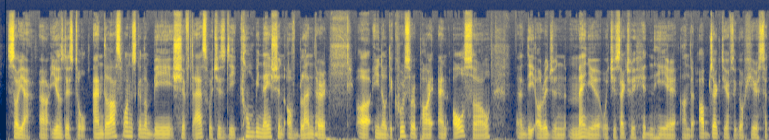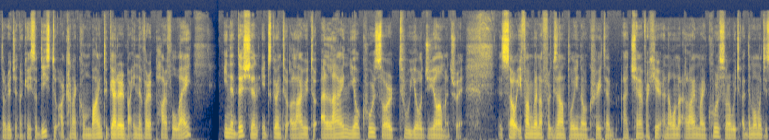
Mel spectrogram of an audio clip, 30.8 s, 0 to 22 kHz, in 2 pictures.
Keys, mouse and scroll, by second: 0.7 Tab, 1.5 x, 1.8 click, 2.3 middle click, 3.1 shift+middle drag, 3.3 shift+middle drag, 3.8 shift+s, 8.1 right click, 9.9 shift+a, 11.3 click, 13.1 click, 18.4-18.9 middle drag, 19.5 shift+middle drag, 20.8-21.6 shift+middle drag, 23.8 click, 24.3 middle click, 25.0 Tab, 25.4 click, 26.3 ctrl+b, 27.1 click, 27.5 middle click, 28.8 middle click.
